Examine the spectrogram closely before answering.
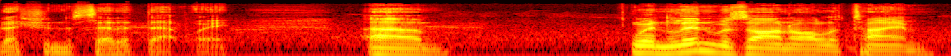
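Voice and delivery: ordinary talk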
